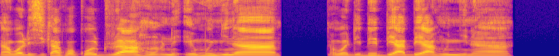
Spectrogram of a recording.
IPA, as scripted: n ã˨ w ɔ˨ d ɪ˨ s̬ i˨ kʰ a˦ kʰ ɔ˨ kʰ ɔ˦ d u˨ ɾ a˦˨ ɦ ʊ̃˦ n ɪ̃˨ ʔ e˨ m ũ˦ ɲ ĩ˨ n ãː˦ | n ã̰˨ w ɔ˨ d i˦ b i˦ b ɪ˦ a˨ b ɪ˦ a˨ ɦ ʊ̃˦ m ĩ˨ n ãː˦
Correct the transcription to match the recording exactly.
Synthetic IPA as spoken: n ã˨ w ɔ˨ d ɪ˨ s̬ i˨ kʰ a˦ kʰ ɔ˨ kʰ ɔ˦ d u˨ ɾ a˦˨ ɦ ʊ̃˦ n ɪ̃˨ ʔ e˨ m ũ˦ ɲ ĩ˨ n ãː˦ | n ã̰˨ w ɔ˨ d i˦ b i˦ b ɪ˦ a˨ b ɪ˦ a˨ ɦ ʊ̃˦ ɲ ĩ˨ n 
